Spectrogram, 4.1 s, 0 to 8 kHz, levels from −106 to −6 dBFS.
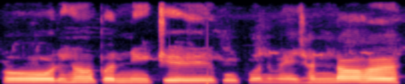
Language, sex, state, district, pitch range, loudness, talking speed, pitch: Hindi, male, Jharkhand, Jamtara, 175-180 Hz, -16 LUFS, 120 wpm, 180 Hz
